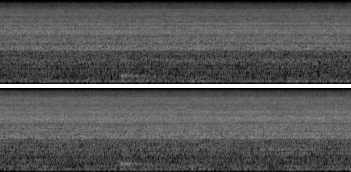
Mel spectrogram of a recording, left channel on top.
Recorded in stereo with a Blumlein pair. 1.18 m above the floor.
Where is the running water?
35° right, 0.8 m.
